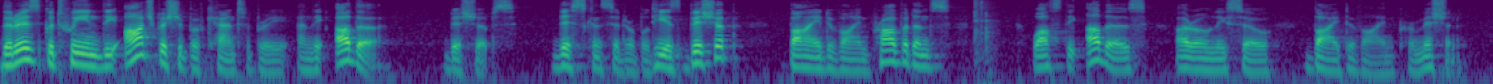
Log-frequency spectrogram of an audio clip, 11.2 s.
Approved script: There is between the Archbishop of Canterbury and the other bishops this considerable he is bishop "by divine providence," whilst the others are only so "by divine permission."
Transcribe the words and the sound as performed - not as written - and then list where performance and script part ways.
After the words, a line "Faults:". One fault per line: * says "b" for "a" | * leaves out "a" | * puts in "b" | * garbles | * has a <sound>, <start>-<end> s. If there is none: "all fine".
There is between the Archbishop of Canterbury and the other bishops this considerable he is bishop "by divine providence," whilst the others are only so "by divine permission."
Faults:
* has a tap, 7.3-7.5 s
